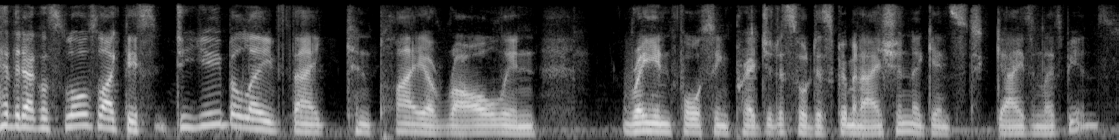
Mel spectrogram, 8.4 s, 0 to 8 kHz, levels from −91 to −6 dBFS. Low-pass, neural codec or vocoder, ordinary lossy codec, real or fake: 7.2 kHz; none; AAC, 48 kbps; real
